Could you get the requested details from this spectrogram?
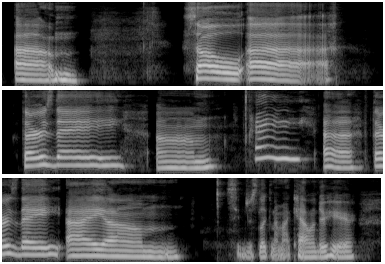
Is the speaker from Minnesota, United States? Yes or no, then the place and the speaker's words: no; Wisconsin, United States; also born or lived in Milwaukee; now in Houston, United States; I'm from Wisconsin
